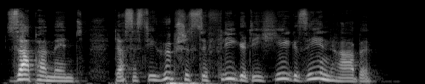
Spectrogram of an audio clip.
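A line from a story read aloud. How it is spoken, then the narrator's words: Unrestrained exclamation. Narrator (German): konnte Mistifax sich nicht halten und rief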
